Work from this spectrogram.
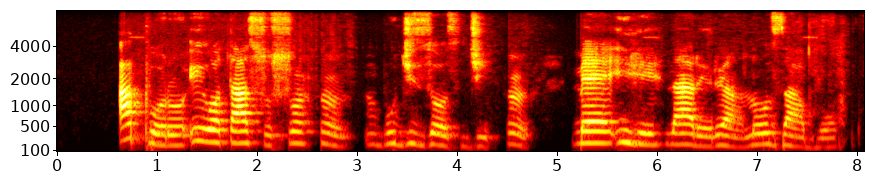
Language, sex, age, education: Igbo, female, 15-29, secondary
